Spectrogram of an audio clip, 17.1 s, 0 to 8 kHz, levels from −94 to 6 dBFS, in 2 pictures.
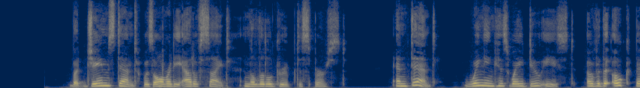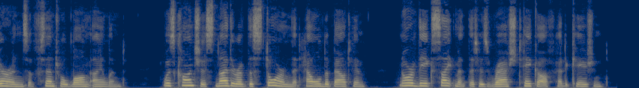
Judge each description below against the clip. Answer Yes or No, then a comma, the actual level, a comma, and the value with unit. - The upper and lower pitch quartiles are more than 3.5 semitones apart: No, average, 3.2 semitones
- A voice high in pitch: Yes, high, 195 Hz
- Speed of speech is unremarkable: Yes, average, 170 wpm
